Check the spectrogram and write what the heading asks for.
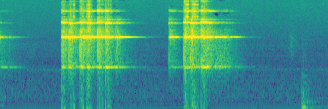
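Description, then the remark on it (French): A doorbell rings twice in quick succession, each a bright, rattling electric ring lasting under a second, followed by a soft thud. Fairly loud, with no voices. “On sonne la porte.”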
